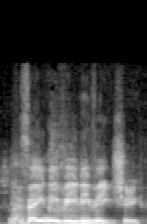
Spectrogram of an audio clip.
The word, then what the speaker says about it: veni, vidi, vici: Veni, vidi, vici. Or veni, vidi, vici. Yes. Depending on how you pronounce it.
